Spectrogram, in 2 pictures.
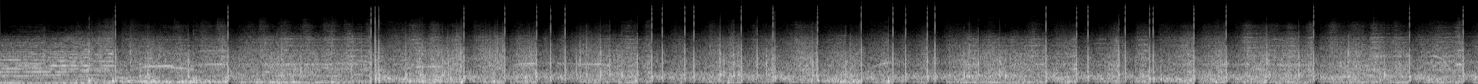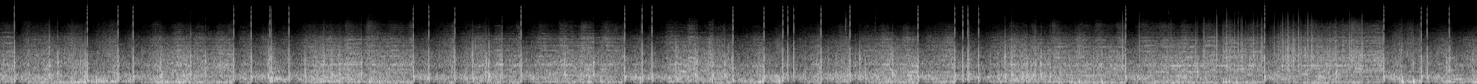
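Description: Fireworks display: a dense, continuous run of bangs and crackles from launching comets and bursting shells, with music playing underneath.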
